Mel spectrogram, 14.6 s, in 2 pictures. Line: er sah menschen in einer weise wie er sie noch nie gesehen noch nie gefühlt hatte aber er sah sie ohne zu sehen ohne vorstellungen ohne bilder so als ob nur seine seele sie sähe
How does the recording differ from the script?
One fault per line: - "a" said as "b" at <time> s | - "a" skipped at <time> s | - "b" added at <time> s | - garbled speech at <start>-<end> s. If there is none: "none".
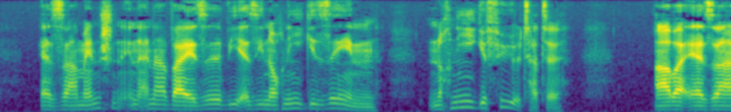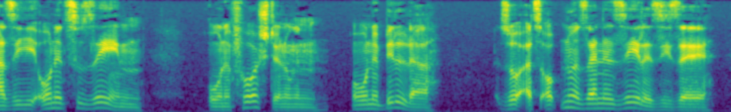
none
